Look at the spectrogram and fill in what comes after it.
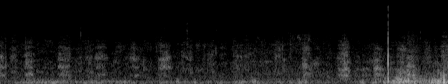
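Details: Farfel the Goldendoodle at play with his cousin Utley, a Bernese Mountain Dog; quick, rough breathy pants repeating roughly three per second, ending in a louder scuffling burst.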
